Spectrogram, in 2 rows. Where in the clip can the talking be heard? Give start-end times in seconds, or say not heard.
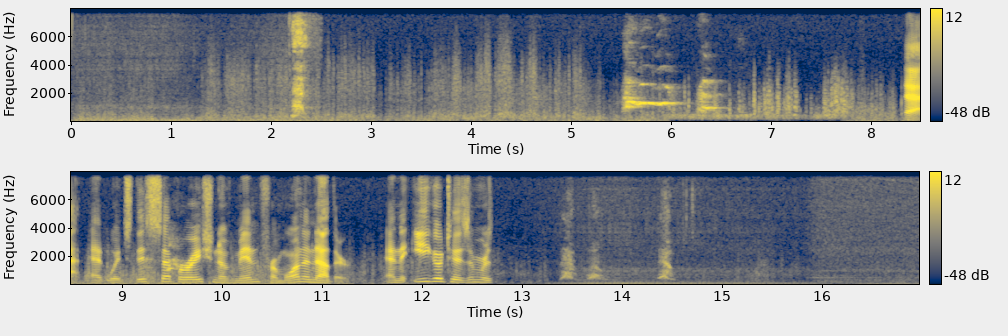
8.3-12.7.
